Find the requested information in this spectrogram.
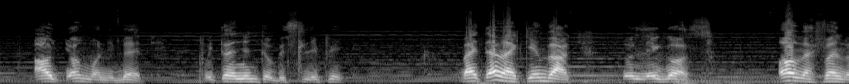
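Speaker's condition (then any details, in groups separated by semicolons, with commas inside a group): Cerebral palsy, severe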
